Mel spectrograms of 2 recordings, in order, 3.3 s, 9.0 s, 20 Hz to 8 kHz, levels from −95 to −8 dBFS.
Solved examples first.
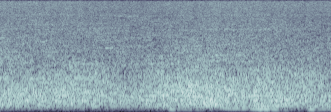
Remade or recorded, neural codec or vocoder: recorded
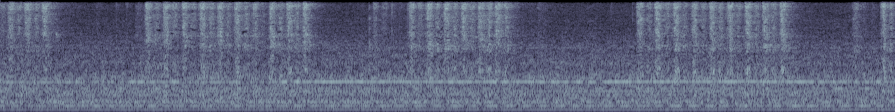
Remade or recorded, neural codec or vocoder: recorded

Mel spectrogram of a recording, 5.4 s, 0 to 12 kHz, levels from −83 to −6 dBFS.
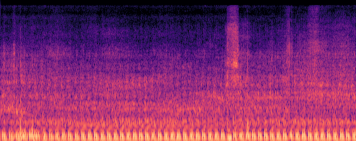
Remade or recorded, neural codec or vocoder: recorded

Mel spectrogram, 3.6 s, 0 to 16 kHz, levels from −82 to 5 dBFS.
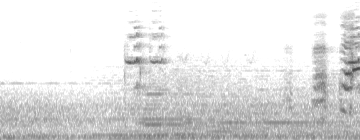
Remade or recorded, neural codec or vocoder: recorded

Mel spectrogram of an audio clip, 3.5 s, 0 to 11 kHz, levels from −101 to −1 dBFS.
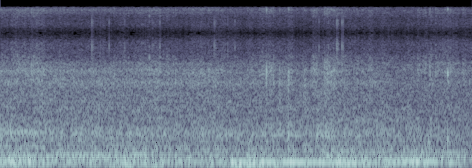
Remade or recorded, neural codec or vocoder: recorded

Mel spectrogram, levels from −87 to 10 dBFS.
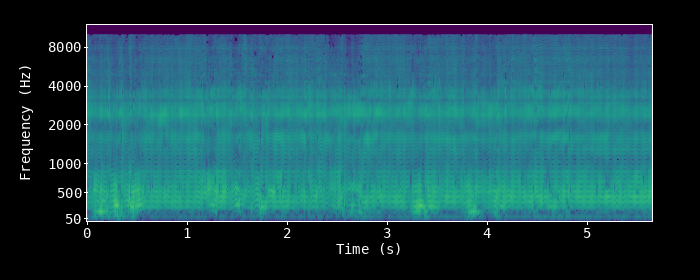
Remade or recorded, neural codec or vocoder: remade, vocoder, BigVGAN v2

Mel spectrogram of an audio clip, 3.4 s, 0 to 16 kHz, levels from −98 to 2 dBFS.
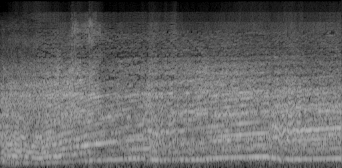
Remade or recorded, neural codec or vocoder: recorded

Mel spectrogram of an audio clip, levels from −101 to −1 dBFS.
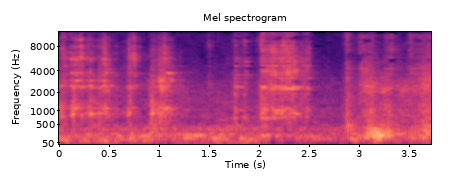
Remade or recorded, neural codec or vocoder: remade, vocoder, Vocos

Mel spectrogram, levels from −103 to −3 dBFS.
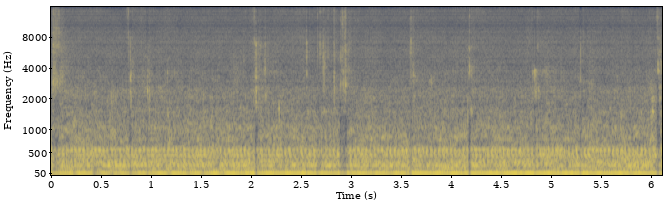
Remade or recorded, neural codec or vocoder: remade, codec, DAC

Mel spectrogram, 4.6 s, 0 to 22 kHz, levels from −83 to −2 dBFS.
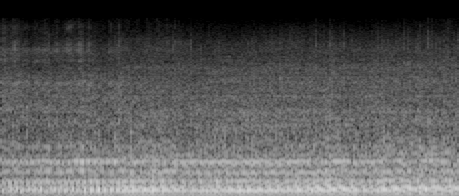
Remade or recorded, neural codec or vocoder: recorded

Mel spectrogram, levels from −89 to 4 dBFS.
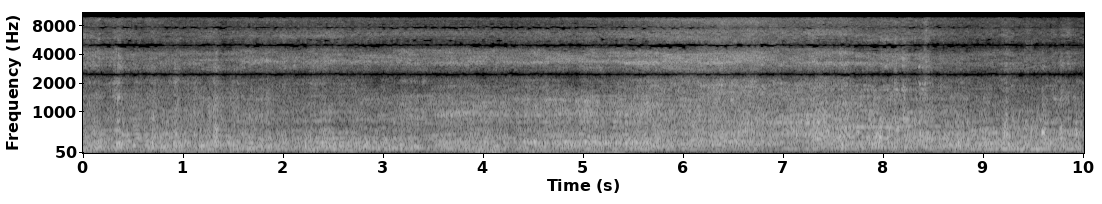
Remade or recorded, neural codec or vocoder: remade, codec, SNAC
